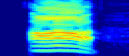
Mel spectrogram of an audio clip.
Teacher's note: विवृत स्वर, या इनको ही बोलते हैं निम्न स्वर, यानी लगभग खुला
